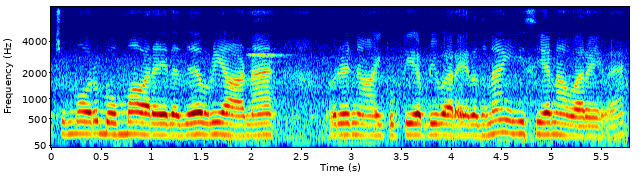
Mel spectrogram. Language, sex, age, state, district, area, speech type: Tamil, female, 18-30, Tamil Nadu, Kanyakumari, rural, spontaneous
